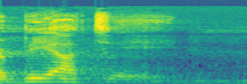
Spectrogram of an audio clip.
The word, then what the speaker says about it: beati: The Beatitudes are from the Latin word beati. If you say it like with a little, you know, Italian flair, beati, forget about it, right?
